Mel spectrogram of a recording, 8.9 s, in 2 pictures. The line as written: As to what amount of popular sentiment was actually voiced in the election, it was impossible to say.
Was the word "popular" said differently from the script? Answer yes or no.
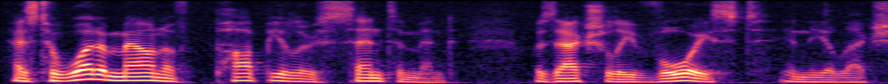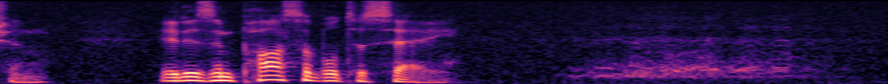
no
